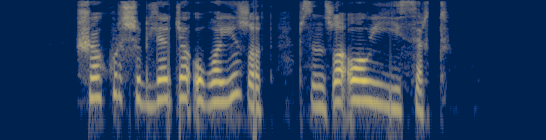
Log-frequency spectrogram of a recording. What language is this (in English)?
Kabardian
